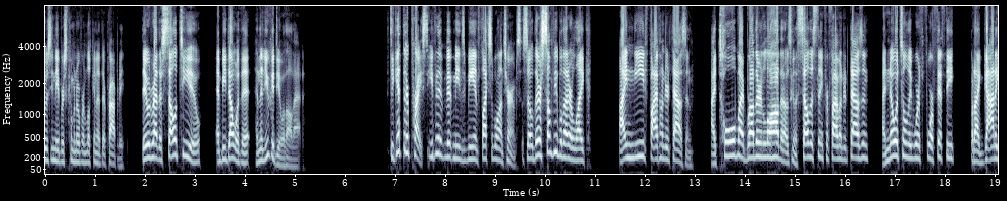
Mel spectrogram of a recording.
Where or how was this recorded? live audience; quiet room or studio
live audience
